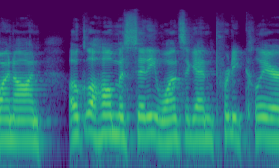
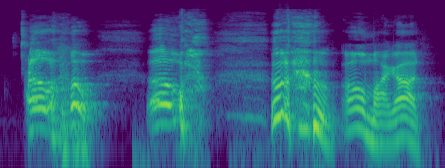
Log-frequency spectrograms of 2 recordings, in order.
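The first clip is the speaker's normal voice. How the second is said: very slow, pitched-up choking splutter, coughing; 5 semitones higher, 3 dB louder than usual. Reacting after something went down the wrong pipe: coughing, something down wrong pipe. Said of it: "That went down the wrong pipe".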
